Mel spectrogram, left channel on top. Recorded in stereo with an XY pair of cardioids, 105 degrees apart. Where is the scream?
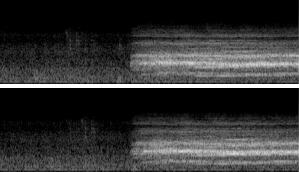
55° left, 1.7 m.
